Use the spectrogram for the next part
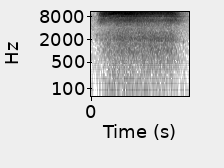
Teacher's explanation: Put your fingers on your vocal cords again, and let's say S. Do you feel a vibration this time? No. Therefore, S is a voiceless consonant.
